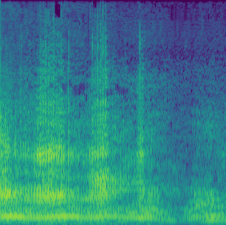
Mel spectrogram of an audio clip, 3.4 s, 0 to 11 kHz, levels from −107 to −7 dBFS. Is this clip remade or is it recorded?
recorded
